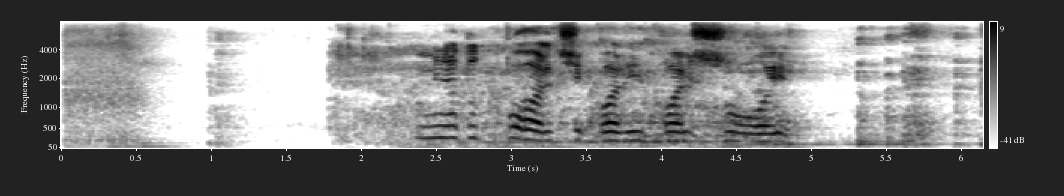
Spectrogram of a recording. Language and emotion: Russian, sad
